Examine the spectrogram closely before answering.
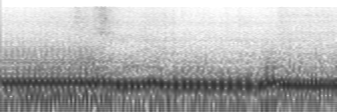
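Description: A motorcycle engine drops in pitch as the rider shifts down.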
